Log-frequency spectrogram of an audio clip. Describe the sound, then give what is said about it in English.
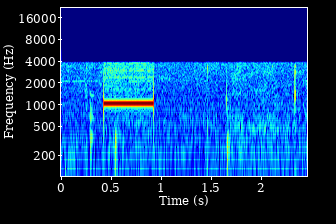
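A single steady electronic answering machine beep at a fixed pitch holds for about half a second, loud and clear, with a faint hiss of phone line noise and a few soft clicks around it. “Need your name and phone number after the beep.”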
